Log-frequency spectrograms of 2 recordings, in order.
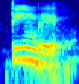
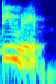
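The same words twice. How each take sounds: First: The sound before the b is an n. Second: The sound before the b is an m. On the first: The speaker calls it wrong. "en vez de la M, pronunciar más la, la N" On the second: The speaker calls it right. "y ya lo pronuncio correctamente"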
